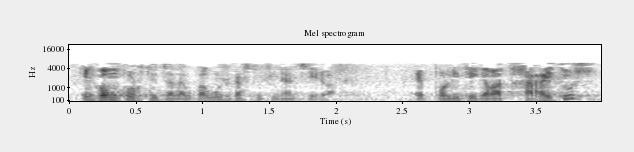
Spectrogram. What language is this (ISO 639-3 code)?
eus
